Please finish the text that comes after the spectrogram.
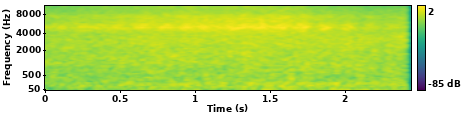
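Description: A small waterfall on the Zrmanja river, heard as a steady, close rush of falling water with some wind buffeting the microphone.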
